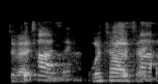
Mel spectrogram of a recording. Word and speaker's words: Wojtaszek: Wojtaszek, thank you.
